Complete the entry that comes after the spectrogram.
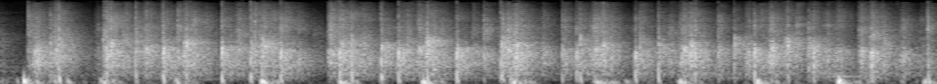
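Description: A church congregation clapping in rhythm while praising the Lord, a steady fast beat of many hands, close and lively with no pauses.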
